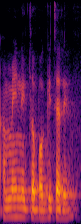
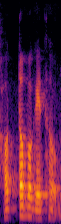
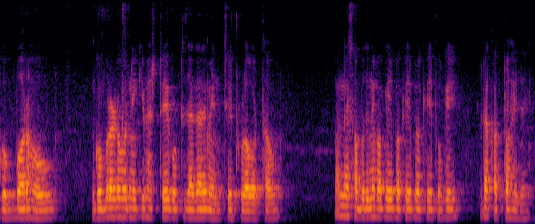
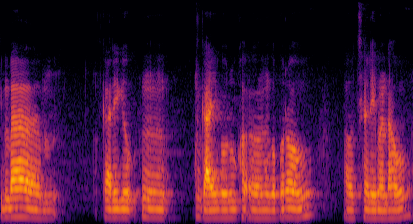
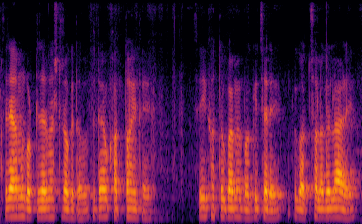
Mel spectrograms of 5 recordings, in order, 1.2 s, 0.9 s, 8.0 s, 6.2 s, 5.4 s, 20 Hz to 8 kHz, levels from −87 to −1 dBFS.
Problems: constant background noise, continuous background conversations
